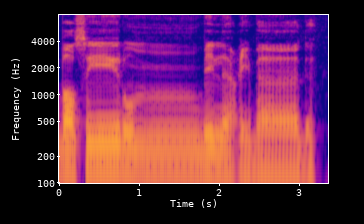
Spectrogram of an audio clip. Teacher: Ibad, extending the ba slightly with the alif · Basirun would have been un, but because there's a ba that follows a dammatain, this becomes a small inserted meme. That should be an M, not an N.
